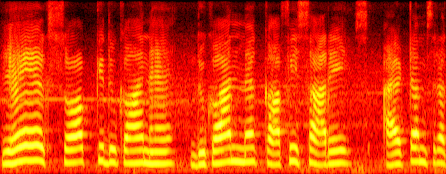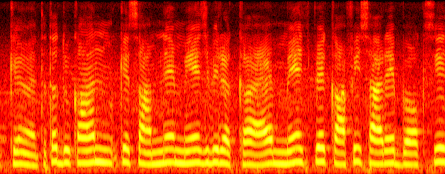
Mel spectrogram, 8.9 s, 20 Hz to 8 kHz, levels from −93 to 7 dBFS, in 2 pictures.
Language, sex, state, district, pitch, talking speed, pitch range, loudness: Hindi, male, Bihar, Kishanganj, 215 Hz, 180 wpm, 200-230 Hz, -15 LUFS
